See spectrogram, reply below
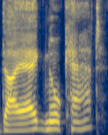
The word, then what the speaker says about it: DiagnoCAT: DiagnoCAT? – Yes.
